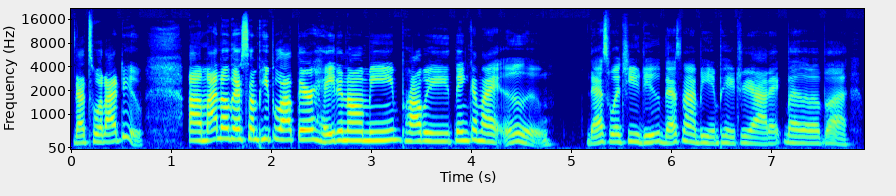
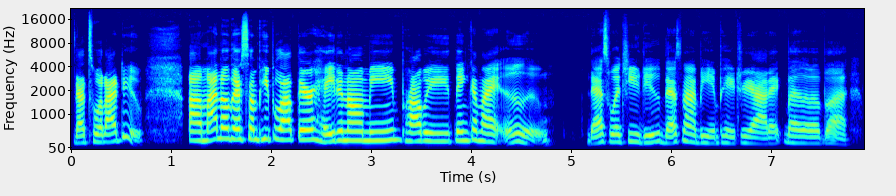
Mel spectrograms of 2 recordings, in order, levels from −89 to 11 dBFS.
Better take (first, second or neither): first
